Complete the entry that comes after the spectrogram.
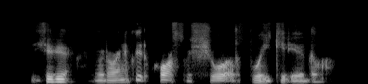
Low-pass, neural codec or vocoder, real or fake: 7.2 kHz; codec, 16 kHz, 1 kbps, X-Codec, HuBERT features, trained on balanced general audio; fake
